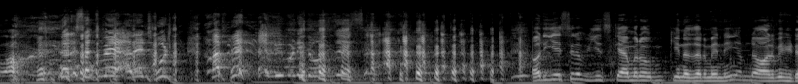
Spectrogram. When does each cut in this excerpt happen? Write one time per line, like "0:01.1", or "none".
0:05.3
